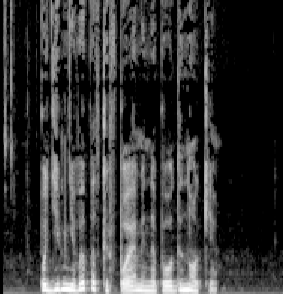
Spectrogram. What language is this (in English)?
Ukrainian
